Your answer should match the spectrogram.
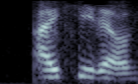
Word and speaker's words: Aikido: Aikido, yes. – Aikido, okay. You studied that as an undergrad in 75, and for those listeners out there that may not know what Aikido is, can you explain that? – Well, Aikido is a Japanese martial art.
